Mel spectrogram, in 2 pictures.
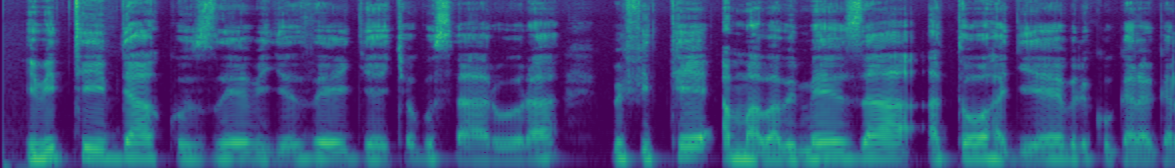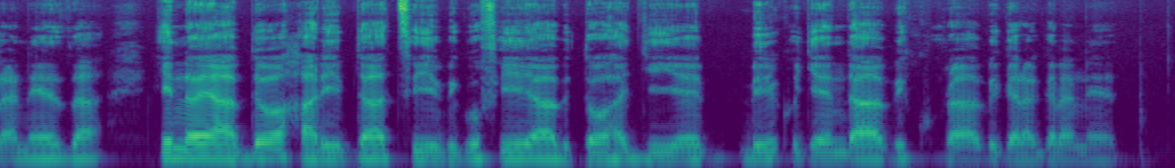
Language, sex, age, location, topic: Kinyarwanda, male, 25-35, Nyagatare, agriculture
